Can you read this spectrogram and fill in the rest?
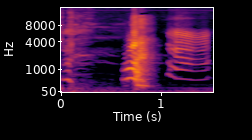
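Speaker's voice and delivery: high burst of laughter; sudden high laughing fit; loud laugh. Real, not acted. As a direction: crack up loudly. Laughing burst after joke.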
